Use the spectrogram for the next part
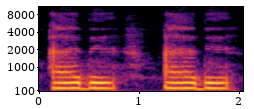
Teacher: bunyi pantulannya setengah dari harokat vokal fathah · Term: huruf qalqalah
